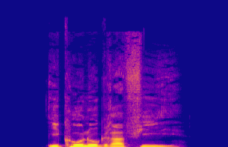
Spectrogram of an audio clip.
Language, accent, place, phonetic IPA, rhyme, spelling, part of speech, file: German, Germany, Berlin, [ikonoɡʁaˈfiː], -iː, Ikonografie, noun, De-Ikonografie.ogg
- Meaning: iconography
